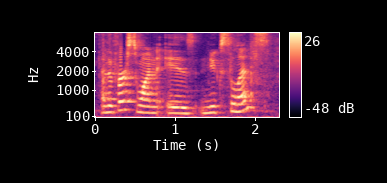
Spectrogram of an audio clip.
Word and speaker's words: Nuxellence: the first one is nooks lens it's how it's pronounced like excellence but nooks lens ich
